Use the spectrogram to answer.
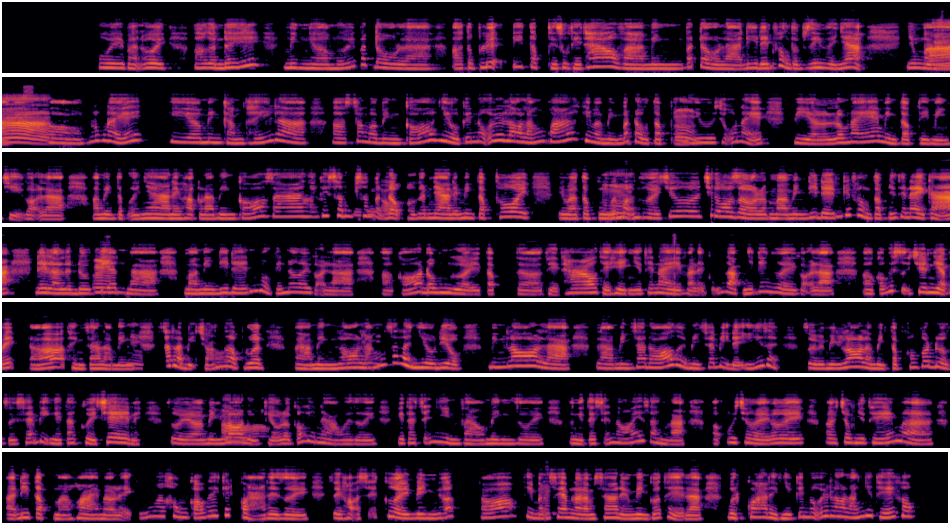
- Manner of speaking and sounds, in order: tapping
- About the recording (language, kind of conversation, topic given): Vietnamese, advice, Mình nên làm gì để bớt lo lắng khi mới bắt đầu tập ở phòng gym đông người?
